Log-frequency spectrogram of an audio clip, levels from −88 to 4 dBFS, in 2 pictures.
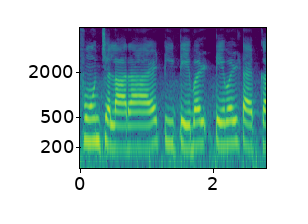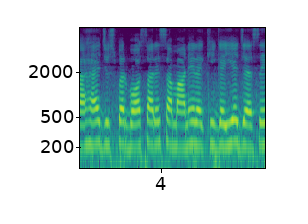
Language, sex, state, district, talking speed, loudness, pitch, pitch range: Hindi, female, Chhattisgarh, Raipur, 205 wpm, -13 LUFS, 215 Hz, 205-220 Hz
